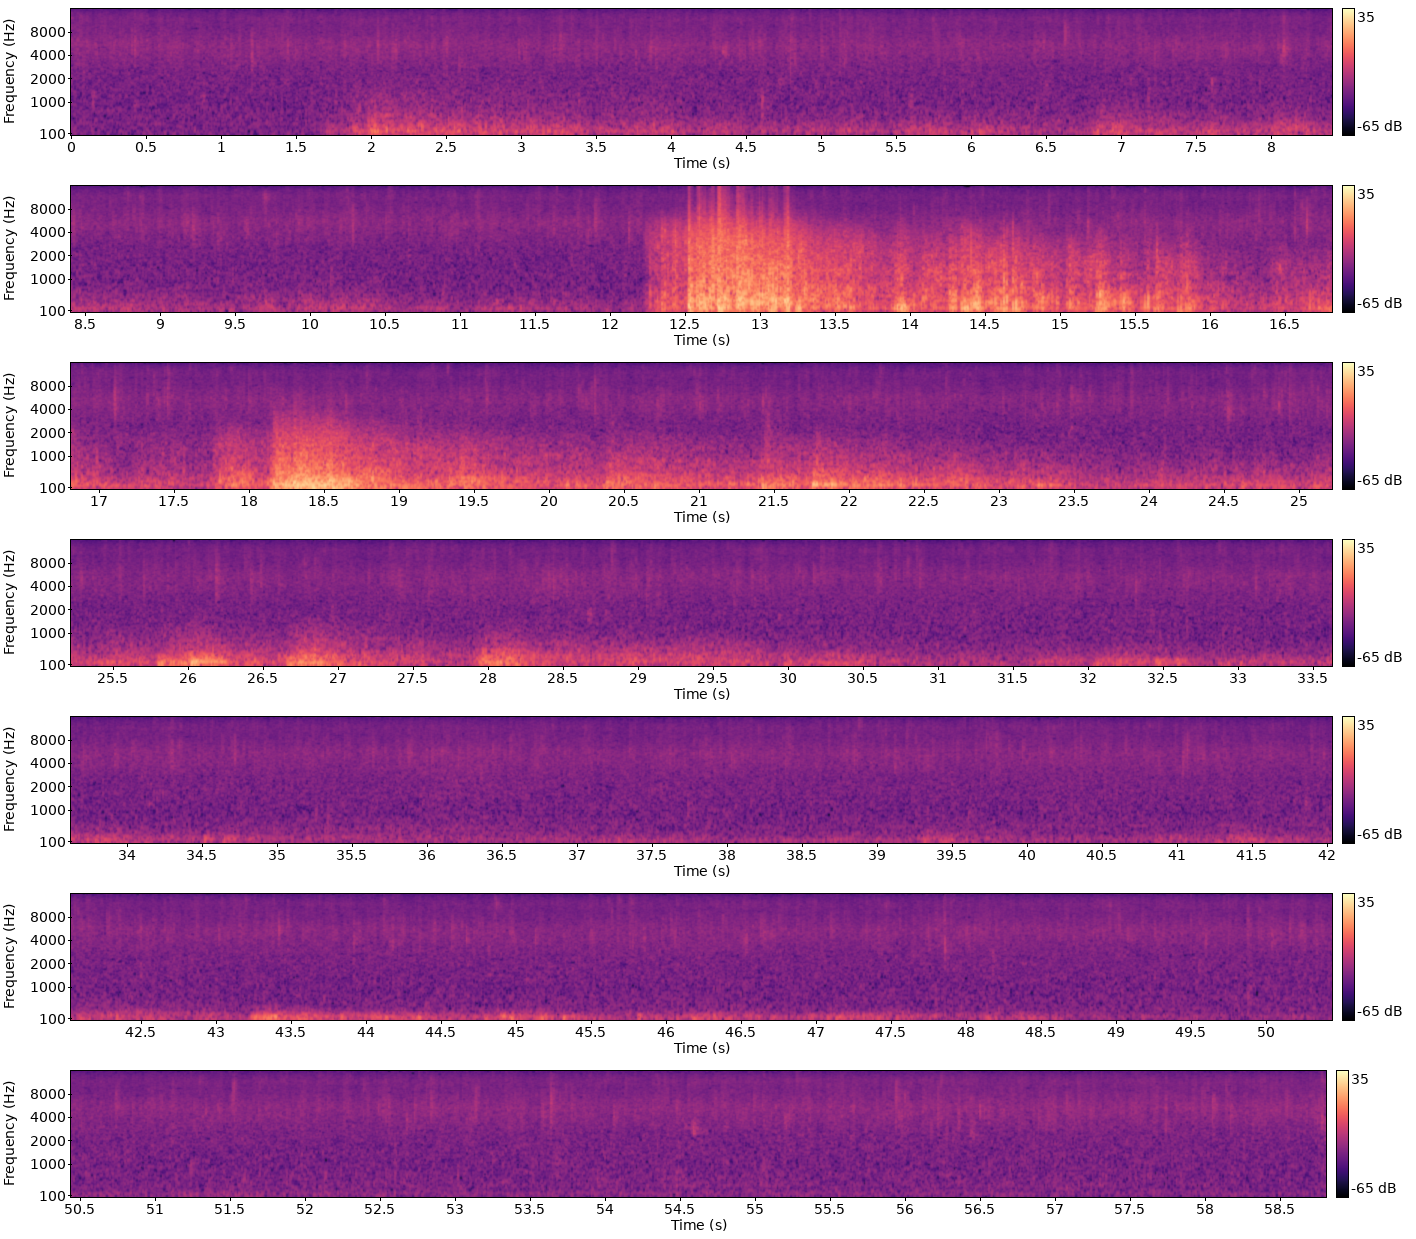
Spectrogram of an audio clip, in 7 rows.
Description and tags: rain session thunder2 2006
Clip with sounds of rain and nice scary thunder from East Siberia. Recorded with Oktava 102 microphone and Behringer UB1202 mixer.
rain, storm, thunder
